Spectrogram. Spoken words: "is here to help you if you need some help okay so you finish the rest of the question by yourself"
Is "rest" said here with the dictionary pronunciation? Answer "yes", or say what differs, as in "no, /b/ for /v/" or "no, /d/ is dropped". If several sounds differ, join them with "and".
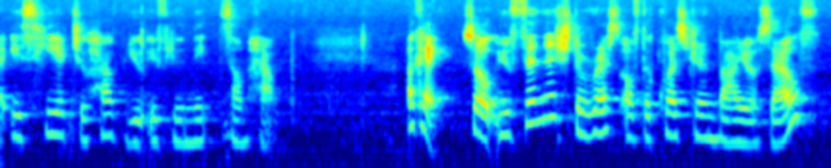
yes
